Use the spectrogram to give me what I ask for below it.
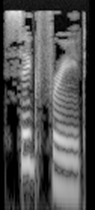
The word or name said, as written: siegfried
